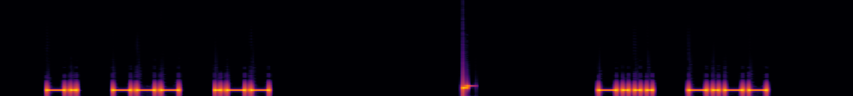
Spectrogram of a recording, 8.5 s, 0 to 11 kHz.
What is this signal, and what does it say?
Morse code, heard as a keyed tone, about 20 wpm, spaced as for 14 wpm, 700 Hz. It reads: NOW BY
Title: 230 Lesson 37f - Letter x - Words 20wpm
